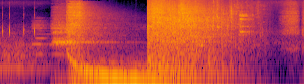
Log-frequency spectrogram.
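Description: Glass cracks and shatters loudly.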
